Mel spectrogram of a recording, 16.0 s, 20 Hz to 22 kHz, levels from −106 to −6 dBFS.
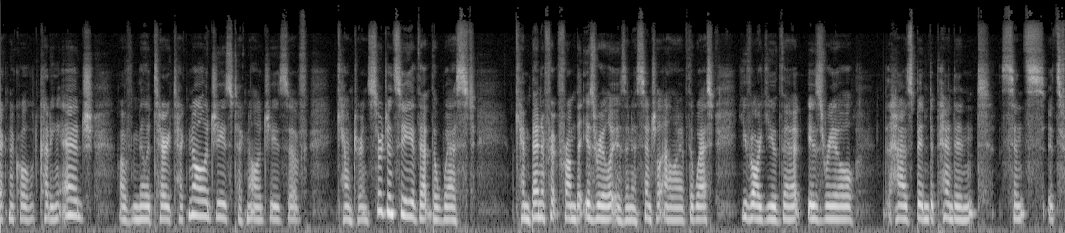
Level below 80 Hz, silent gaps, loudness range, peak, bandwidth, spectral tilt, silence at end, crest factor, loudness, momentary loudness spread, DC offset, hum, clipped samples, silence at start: -56 dBFS; none; 2 LU; -10 dBFS; 15.5 kHz; -5 dB/octave; 0 s; 18 dB; -28 LUFS; 11 LU; under 0.1%; none; under 0.1%; 0 s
